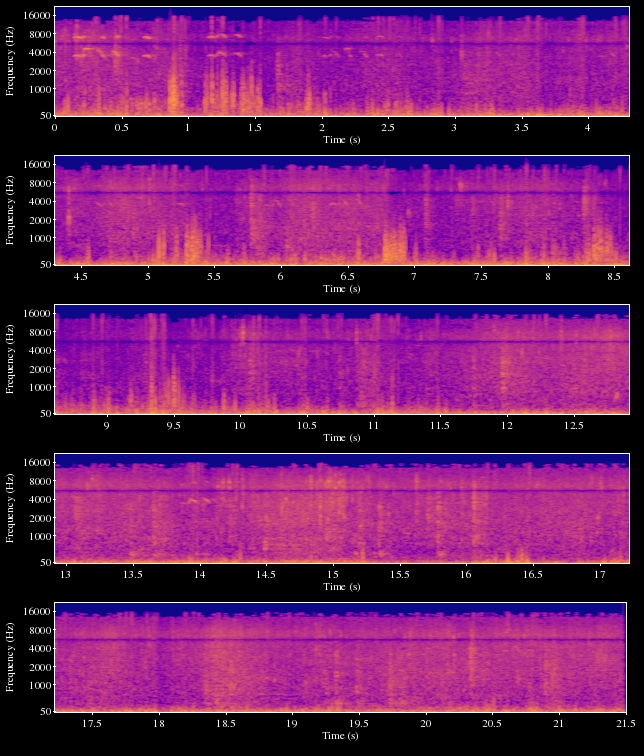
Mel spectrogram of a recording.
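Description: Small waves lap on open water.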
